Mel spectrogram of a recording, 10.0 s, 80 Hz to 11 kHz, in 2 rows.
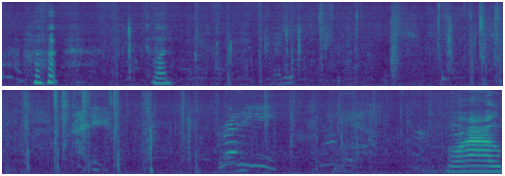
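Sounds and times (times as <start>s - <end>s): footsteps on dirt path: 0.6s - 10.0s.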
